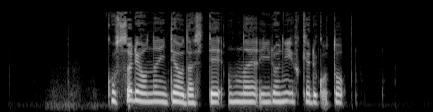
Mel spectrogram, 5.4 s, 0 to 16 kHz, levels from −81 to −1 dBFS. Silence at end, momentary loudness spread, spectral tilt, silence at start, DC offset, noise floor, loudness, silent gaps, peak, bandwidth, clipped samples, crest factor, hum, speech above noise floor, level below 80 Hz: 1.15 s; 7 LU; -4 dB/octave; 1.35 s; under 0.1%; -74 dBFS; -23 LUFS; none; -6 dBFS; 11.5 kHz; under 0.1%; 20 dB; none; 52 dB; -74 dBFS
